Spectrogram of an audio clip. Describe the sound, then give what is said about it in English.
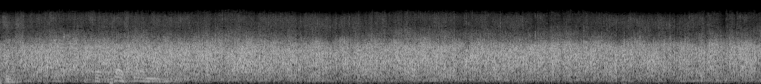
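A large audience claps steadily and loudly for several seconds, a dense, continuous wash of applause with no pauses and no one speaking over it. “Let's have a huge round of applause for that, ladies and gentlemen.”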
